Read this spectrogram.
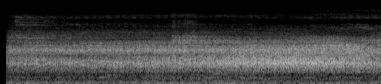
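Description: A model locomotive's motor hums steadily.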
